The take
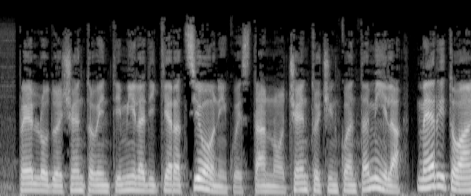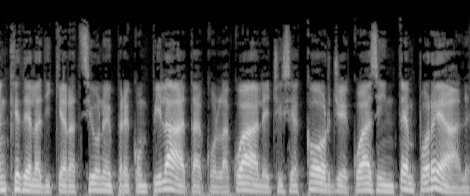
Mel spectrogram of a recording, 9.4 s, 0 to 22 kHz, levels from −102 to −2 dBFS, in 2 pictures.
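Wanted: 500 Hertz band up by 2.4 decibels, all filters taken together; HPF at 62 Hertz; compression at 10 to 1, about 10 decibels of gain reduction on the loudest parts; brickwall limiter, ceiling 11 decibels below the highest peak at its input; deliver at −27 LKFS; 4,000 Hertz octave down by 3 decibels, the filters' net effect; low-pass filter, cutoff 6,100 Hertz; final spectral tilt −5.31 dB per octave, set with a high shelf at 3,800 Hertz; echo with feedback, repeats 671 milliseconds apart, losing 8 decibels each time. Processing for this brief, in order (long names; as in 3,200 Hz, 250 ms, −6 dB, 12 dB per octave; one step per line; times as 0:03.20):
high-pass filter 62 Hz
low-pass filter 6,100 Hz
parametric band 500 Hz +3 dB
high-shelf EQ 3,800 Hz +7 dB
parametric band 4,000 Hz −7.5 dB
downward compressor 10 to 1, threshold −20 dBFS
brickwall limiter −23 dBFS
repeating echo 671 ms, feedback 40%, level −8 dB
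level +5 dB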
